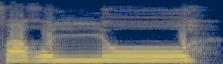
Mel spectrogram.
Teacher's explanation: کلمت فغلوہ یہاں حرف الغین ہے اور غین کو ہم حلق کے اوپر والے حصے سے ادا کریں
